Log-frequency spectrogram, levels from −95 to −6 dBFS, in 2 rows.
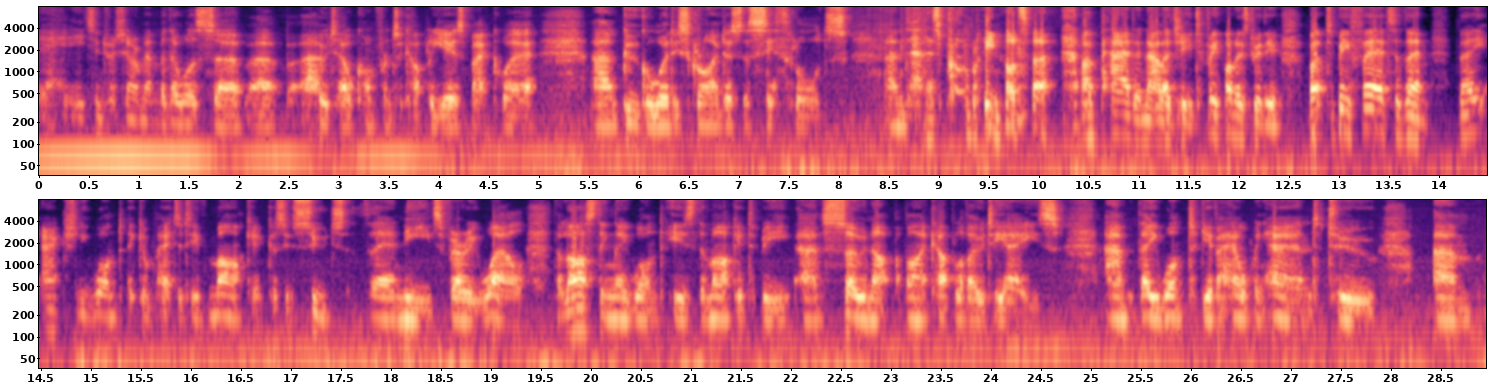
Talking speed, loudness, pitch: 175 wpm, -15 LUFS, 310 Hz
